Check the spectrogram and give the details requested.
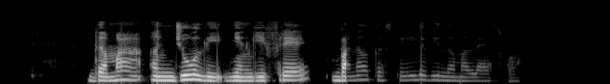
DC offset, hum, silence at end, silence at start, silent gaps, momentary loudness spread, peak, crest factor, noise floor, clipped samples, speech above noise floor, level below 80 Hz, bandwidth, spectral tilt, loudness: under 0.1%; none; 1.45 s; 0.9 s; none; 24 LU; -2 dBFS; 20 dB; under -90 dBFS; under 0.1%; over 70 dB; -58 dBFS; 7.8 kHz; -6.5 dB/octave; -19 LUFS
